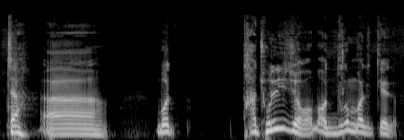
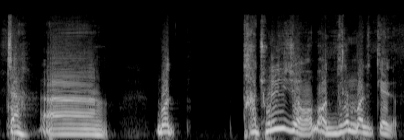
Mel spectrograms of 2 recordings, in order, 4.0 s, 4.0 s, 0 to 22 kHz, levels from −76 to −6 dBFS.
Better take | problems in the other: first | distortion; heavy; 15% of the sound clipped

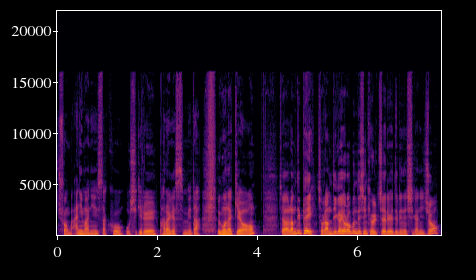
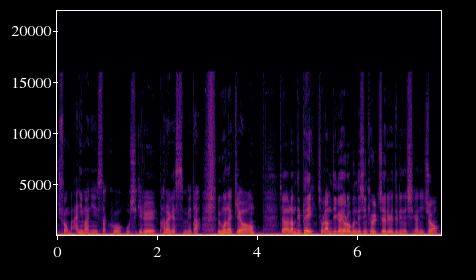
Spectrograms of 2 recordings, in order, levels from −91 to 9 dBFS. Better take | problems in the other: first | low rumble; noticeable; throughout; 15 dB below the speech

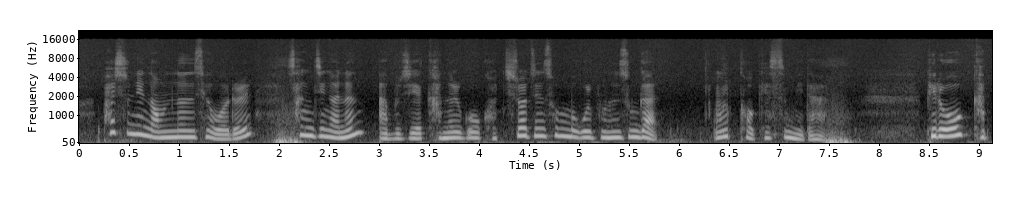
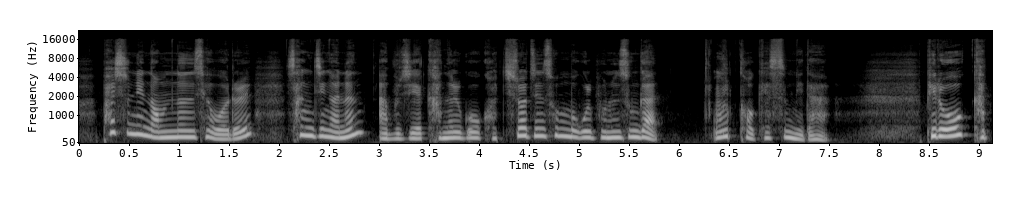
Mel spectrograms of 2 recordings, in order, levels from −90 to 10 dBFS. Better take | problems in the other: second | hiss; noticeable; throughout; 15 dB below the speech

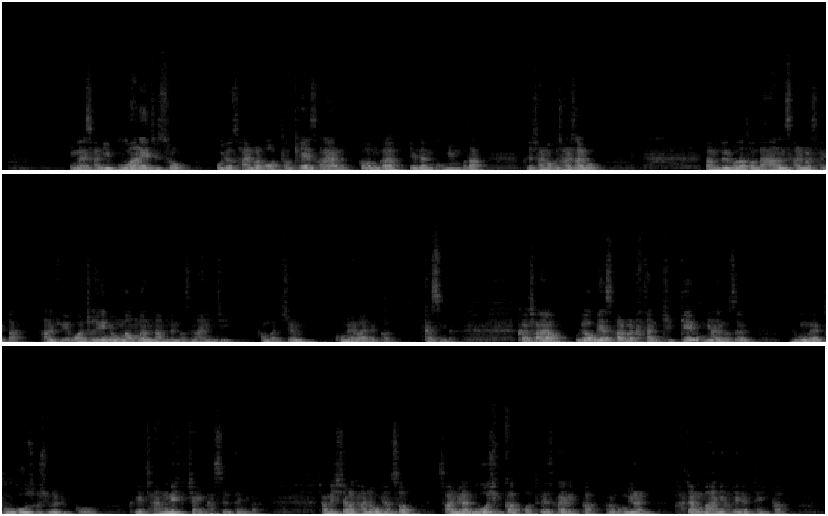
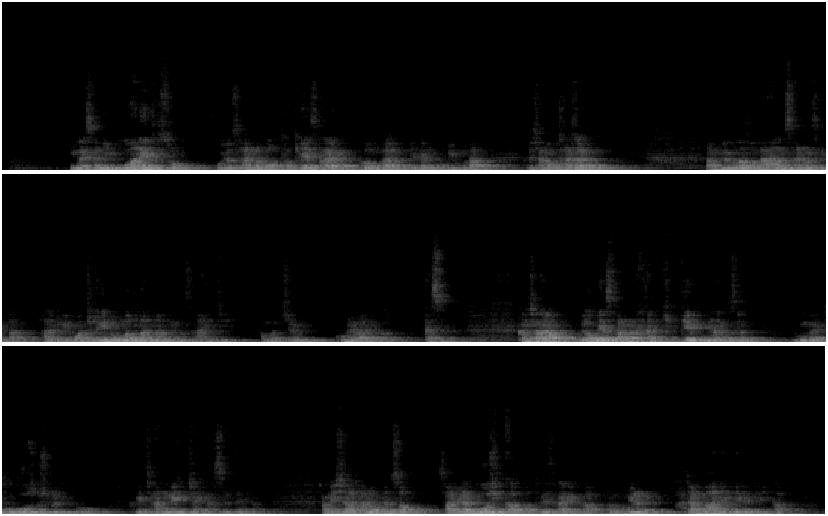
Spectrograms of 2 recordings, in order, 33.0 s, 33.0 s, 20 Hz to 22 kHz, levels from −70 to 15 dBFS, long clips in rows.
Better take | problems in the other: first | room echo; strong; dies away in 1.1 s; slight in the first // off-mic speech; far; far in the first

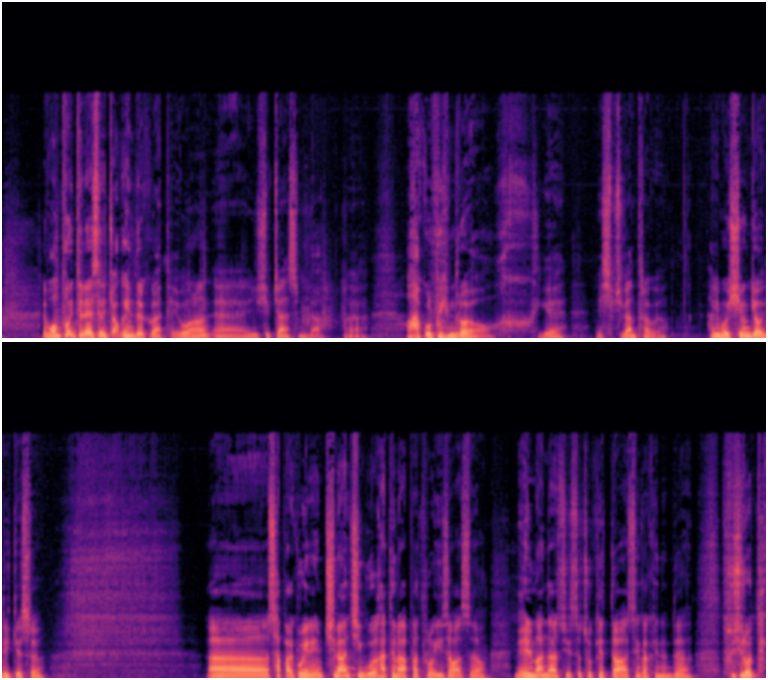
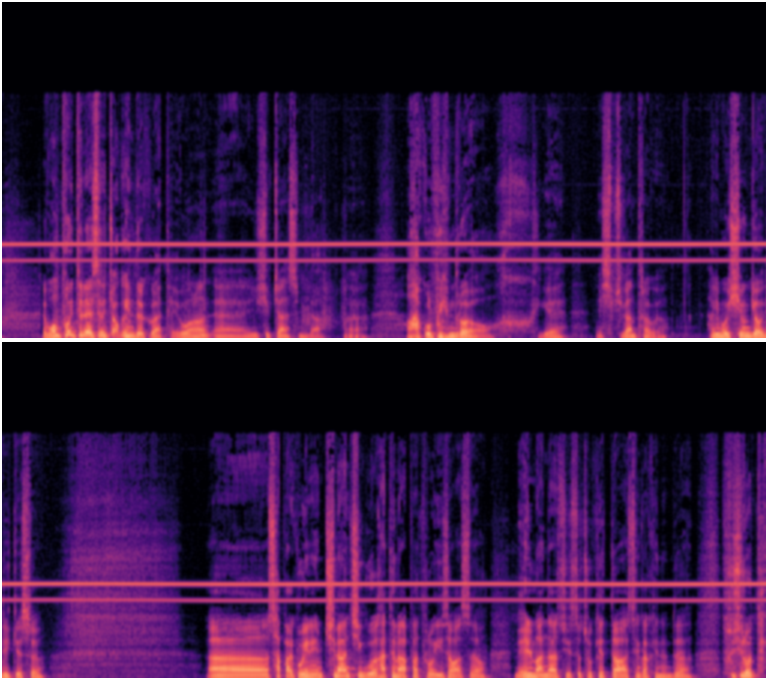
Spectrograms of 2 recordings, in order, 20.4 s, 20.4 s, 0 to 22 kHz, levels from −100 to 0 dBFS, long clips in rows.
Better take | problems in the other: first | high-pitched whine; loud; throughout; 6 kHz, 7 dB below the speech

